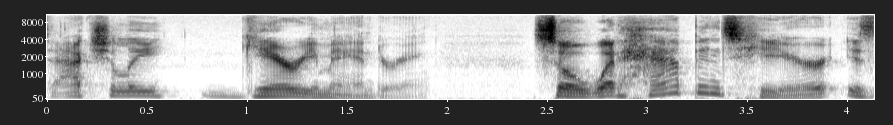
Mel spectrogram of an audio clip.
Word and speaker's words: gerrymandering: we call gerrymandering and gerrymandering is pronounced like the name gary but it's spelled g-e-r-r-y so it's looks like gerrymandering but it's actually gerrymandering so what happens here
